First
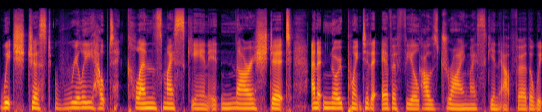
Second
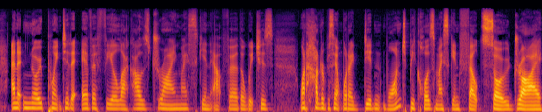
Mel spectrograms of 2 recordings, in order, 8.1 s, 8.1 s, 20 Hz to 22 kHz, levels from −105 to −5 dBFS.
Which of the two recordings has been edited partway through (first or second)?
first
